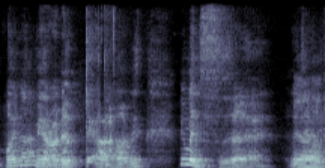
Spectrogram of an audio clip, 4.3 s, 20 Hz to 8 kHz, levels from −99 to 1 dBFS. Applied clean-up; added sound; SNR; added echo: neural mask model Resemble Enhance denoiser.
